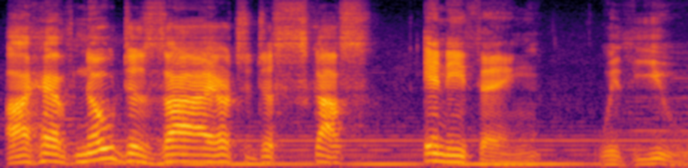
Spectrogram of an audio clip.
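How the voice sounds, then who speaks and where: A man's voice: medium pitch, sing-song, slow pace, sharp tone, faint music behind, heavily acted. A man playing a stern older major in a western radio drama, speaking in a formal, clipped, authoritative way. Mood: cold, grave. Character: stern, cold, commanding older major leading a lynch mob.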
